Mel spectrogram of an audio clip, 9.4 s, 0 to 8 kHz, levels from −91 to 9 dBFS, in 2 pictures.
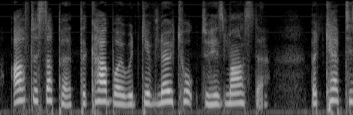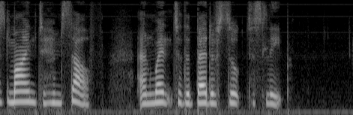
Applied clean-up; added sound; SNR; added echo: none; none; none; none.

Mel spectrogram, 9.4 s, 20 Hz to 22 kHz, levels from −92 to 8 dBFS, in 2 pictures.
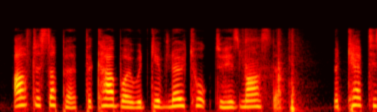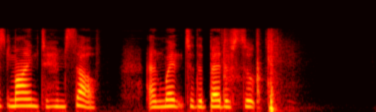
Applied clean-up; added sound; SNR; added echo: neural mask model RNNoise.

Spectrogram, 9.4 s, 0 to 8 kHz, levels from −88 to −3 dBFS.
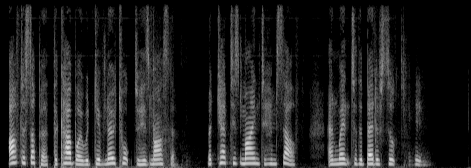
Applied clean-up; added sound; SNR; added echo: neural mask model DeepFilterNet 3.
